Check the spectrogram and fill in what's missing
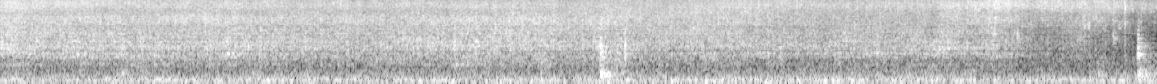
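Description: Steak searing in a hot pan, a loud continuous sizzle and spatter with occasional sharper pops, close and steady throughout.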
